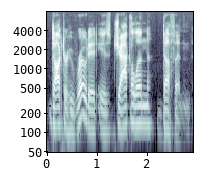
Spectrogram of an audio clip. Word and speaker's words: Jacalyn: And it's the doctor who wrote it is Jacqueline Duffin. Her name is spelled a little unusually. Jacqueline is spelled Jacalyn. That's Jacalyn. And then Duffin is Duffin. So Jacqueline Duffin, author of Medical Miracles,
